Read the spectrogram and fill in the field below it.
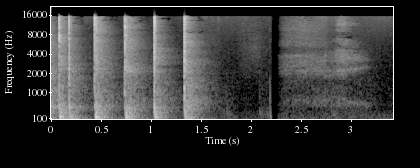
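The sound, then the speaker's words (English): A short drum roll made of five loud, evenly spaced thumping hits, each ringing off quickly, followed by a single faint click and a soft breathy hiss. No one speaks. “Drum roll, please.”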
